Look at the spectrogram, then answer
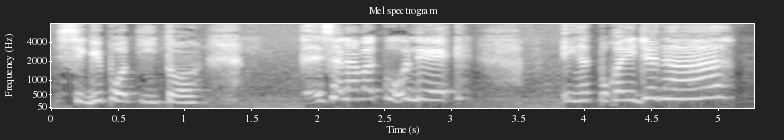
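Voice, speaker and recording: A woman's voice: sits high, lively intonation, a little slow, sharp tone, slight background noise, full character voice. A woman playing a cheerful, affectionate young tour guide and devoted niece in a Filipino radio drama. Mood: warm, grateful. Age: young adult.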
